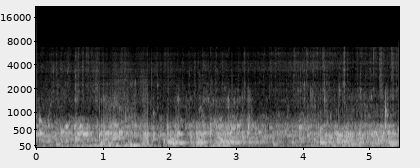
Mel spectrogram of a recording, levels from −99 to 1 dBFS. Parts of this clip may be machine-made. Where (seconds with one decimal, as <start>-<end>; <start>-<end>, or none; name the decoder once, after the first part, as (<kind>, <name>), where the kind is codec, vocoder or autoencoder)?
0.9-2.1 (autoencoder, DAC-VAE)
